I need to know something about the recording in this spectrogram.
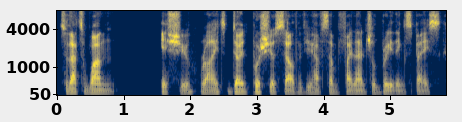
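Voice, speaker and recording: A man answering viewer questions in a casual chat, speaking in a thoughtful, measured way with frequent restarts. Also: fairly low pitch, level tone, gravelly, fairly bright tone, dry recording, clean studio sound. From England.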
